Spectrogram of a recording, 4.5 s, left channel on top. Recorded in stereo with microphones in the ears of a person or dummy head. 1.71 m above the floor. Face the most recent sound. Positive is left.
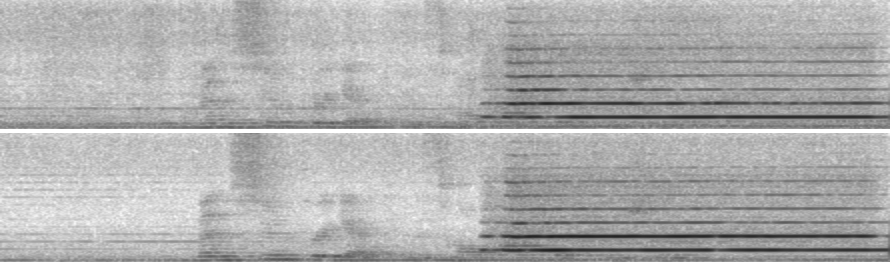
turn(degrees=-45)  # may be behind; listen again after turning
